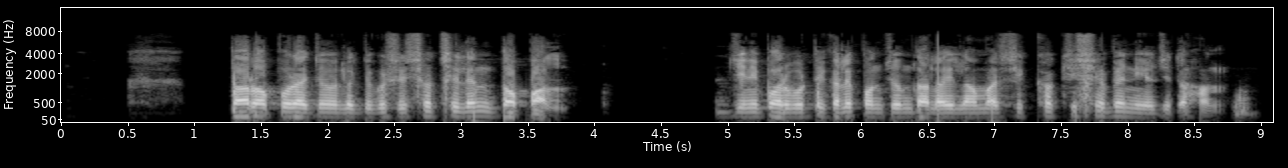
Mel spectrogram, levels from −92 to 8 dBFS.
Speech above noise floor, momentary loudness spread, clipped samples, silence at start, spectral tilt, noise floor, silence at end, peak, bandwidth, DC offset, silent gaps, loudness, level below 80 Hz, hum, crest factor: 72 dB; 11 LU; under 0.1%; 1.3 s; -3.5 dB/octave; -89 dBFS; 0.2 s; -2 dBFS; 8 kHz; under 0.1%; none; -17 LUFS; -62 dBFS; none; 18 dB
